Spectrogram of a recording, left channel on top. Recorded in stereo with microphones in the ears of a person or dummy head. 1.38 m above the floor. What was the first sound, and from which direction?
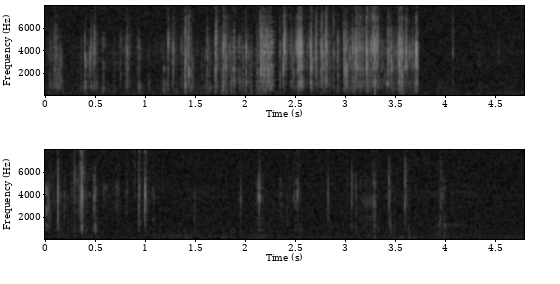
Only background noise.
